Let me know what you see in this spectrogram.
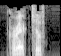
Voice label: "corrective", English; adjectives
